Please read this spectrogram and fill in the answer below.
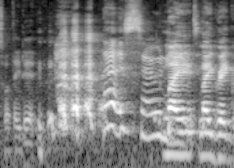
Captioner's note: laughs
